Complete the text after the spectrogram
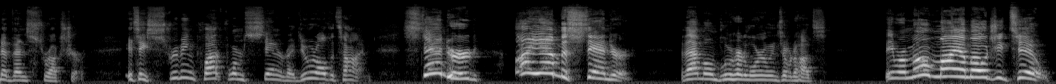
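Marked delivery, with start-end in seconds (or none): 4.0-6.3 high, loud indignant cry; outraged outburst. Acted. Plaintiff yelling at the defense in court, outraged. 8.8-10.5 loud, high shocked complaint; indignant yell. Acted. Blue-haired lawyer telling Hutz about his emoji, loud and shocked.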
